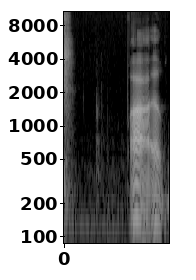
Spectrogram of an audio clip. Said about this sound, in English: I might sneeze.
